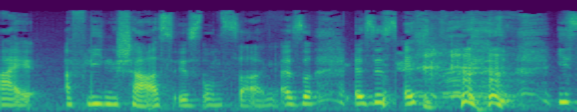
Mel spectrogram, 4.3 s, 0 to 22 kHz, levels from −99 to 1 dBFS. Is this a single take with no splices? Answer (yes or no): no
